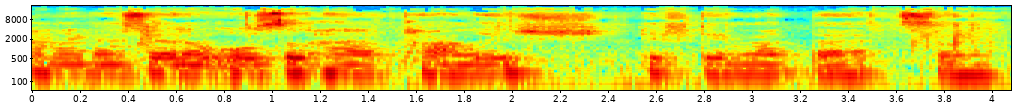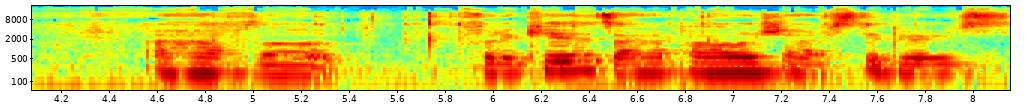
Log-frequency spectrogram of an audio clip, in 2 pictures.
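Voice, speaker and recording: A woman in a New York accent, medium in pitch, monotone and flat, at a fairly slow pace over noticeable background noise. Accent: New York City English. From New York City. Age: 30s. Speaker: nail technician. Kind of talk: casual talk to camera.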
